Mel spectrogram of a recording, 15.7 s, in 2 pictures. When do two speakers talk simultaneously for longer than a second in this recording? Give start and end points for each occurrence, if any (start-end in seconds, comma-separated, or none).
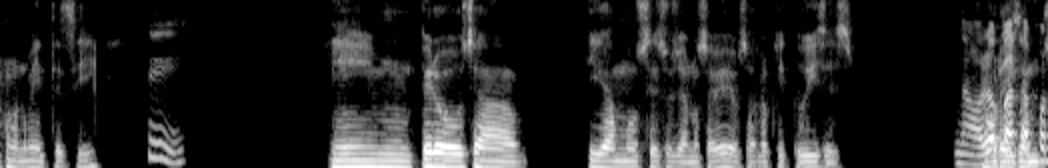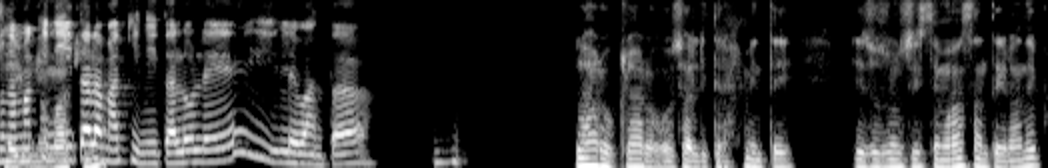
7.3-8.6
